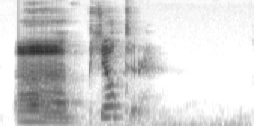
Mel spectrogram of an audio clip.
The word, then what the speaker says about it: Piotr: Piotr. It's Peter, but Russian.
